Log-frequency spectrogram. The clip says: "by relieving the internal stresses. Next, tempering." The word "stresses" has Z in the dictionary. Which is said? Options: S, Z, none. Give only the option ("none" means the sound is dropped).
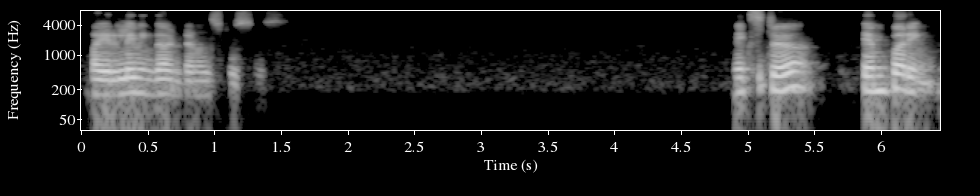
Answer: S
